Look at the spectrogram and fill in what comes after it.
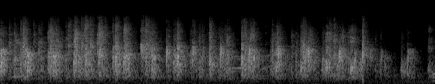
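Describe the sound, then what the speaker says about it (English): Steady applause from a small crowd in a bar, rhythmic clapping heard at moderate distance, fading slightly toward the end. "Give them a nice round of applause."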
